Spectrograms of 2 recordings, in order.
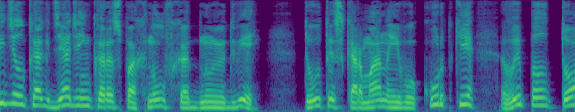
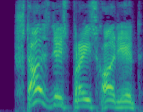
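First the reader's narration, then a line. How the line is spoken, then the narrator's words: Barked through doorway. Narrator (Russian): рявкнул в открытую дверь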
